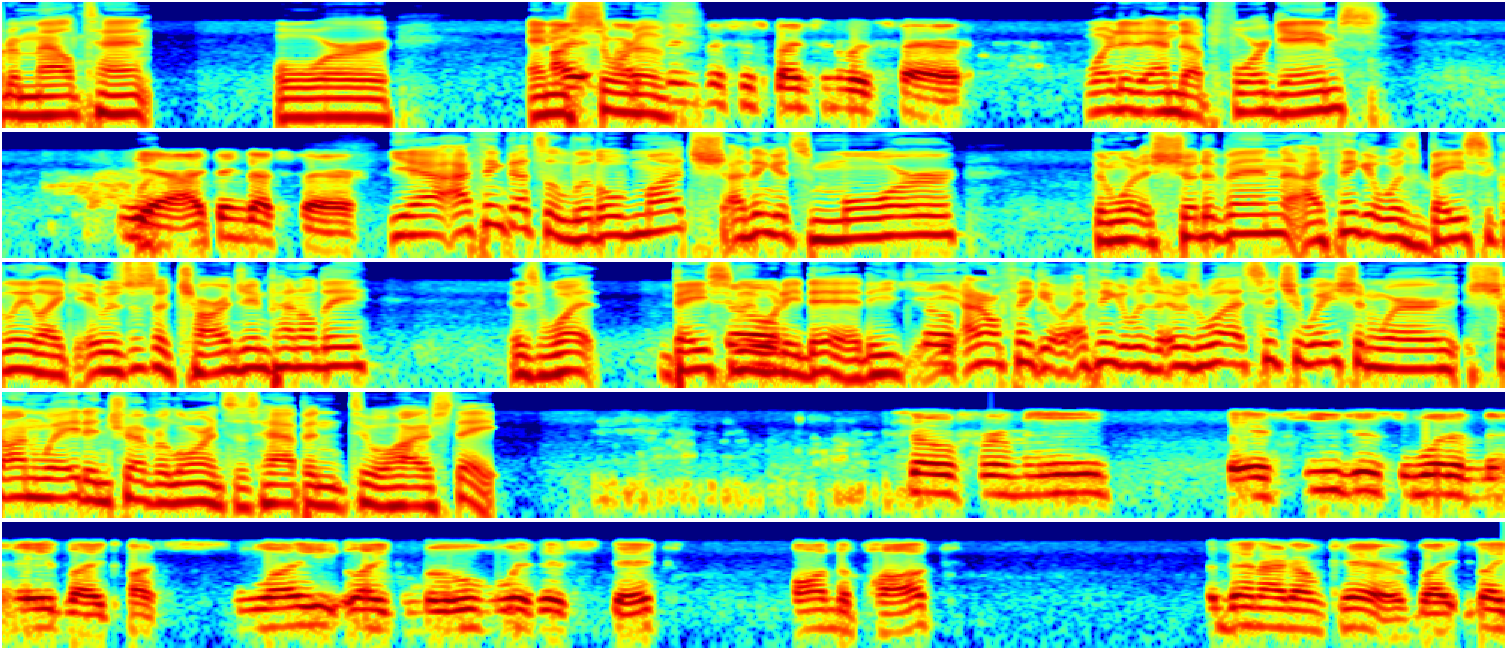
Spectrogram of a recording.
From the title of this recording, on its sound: On The Phone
